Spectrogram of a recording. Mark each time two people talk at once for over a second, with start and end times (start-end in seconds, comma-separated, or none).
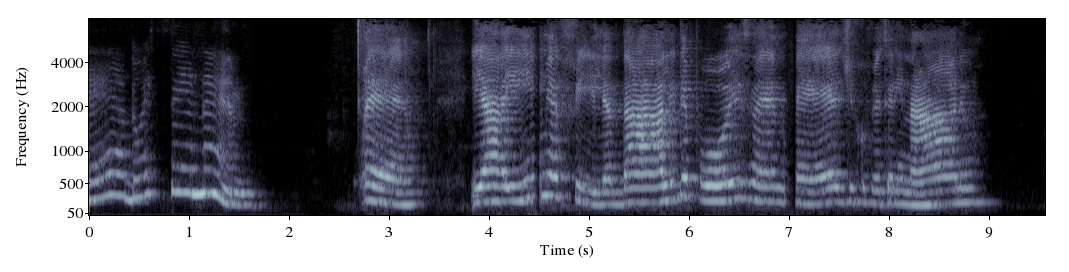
none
